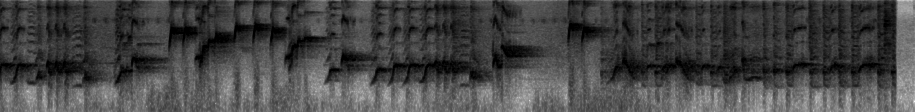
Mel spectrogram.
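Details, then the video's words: White-rumped shama singing in the morning, a song used to provoke rival birds: loud, rich, fast-changing whistles and rising slurred notes, with buzzy rattles and sharp chips packed closely together, then a brief pause before a dense final burst. "kicauan murai batu pagi hari cocok buat naikan emosi lawan"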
